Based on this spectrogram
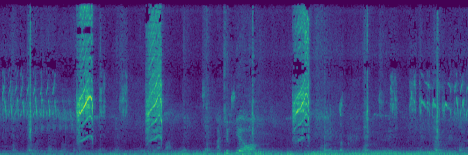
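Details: Little spiderhunter in a training recording of the rapid 'nembak' song style, imitating the wild: loud, sharp, very high bursts that sweep upward, about three over nine seconds, with faint twittering and a brief lower wavering call between them.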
